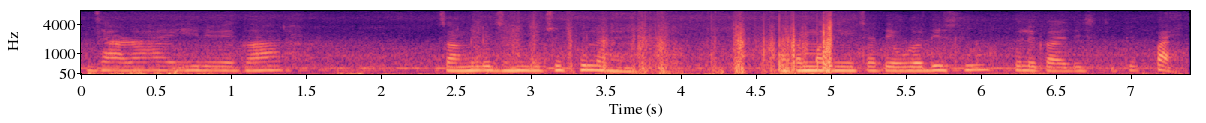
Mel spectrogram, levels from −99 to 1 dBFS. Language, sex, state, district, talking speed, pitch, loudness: Marathi, female, Maharashtra, Washim, 140 wpm, 190 Hz, -21 LUFS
